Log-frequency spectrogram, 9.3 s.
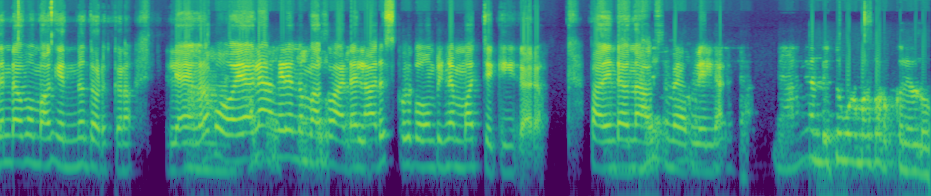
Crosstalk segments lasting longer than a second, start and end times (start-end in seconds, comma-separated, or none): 1.9-3.7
